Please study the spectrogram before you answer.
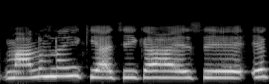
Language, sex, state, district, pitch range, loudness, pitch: Hindi, female, Bihar, Sitamarhi, 310-335 Hz, -14 LUFS, 315 Hz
